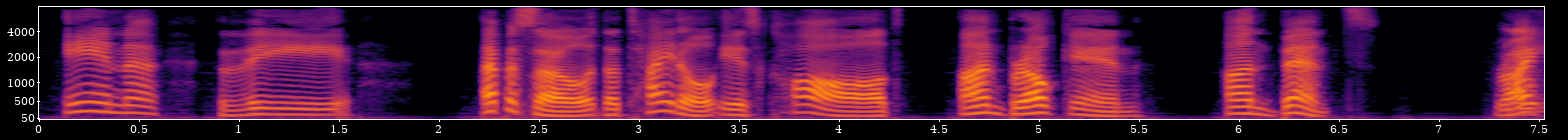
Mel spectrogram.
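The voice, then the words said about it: Condescending, hoity-toity annoying voice. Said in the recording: “My condescending, my hoity-toity narrative fedora ... I'm gonna try to do it in my most annoying voice possible”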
